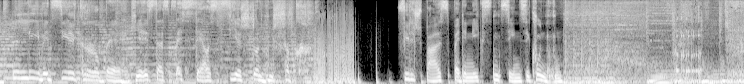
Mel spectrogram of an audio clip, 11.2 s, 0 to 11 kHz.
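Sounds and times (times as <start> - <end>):
speech: 0.2 - 5.4, 6.0 - 9.0, 9.7 - 10.5
long loud guttural burp: 10.0 - 11.1.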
